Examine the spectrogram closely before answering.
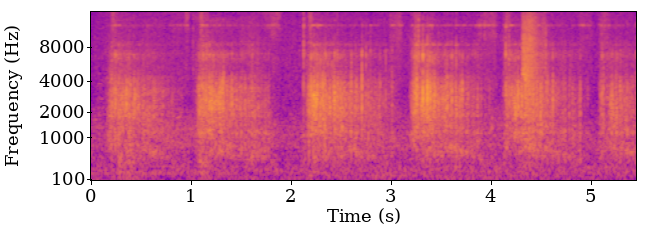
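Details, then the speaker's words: Removed Tesla Model S Sport drive unit, shaft spun by a drill through a screwdriver: rough, gritty rushing noise in bursts about once a second from a worn input shaft bearing. "Bật máy khoan và lắng nghe xem ổ trục có phát ra tiếng ồn không."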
